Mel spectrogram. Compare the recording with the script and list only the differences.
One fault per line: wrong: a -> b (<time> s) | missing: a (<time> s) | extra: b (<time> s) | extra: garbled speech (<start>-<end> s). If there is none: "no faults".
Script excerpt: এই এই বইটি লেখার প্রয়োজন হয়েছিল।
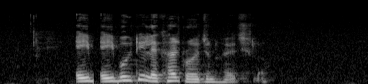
no faults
